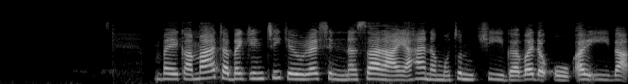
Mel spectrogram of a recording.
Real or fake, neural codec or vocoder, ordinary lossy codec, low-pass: fake; codec, 16 kHz, 0.5 kbps, X-Codec, HuBERT features, trained on LibriSpeech; none; none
